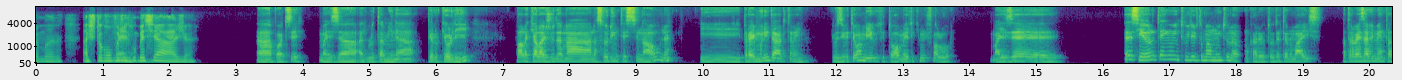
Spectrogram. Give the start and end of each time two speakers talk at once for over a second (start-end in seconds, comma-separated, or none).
none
